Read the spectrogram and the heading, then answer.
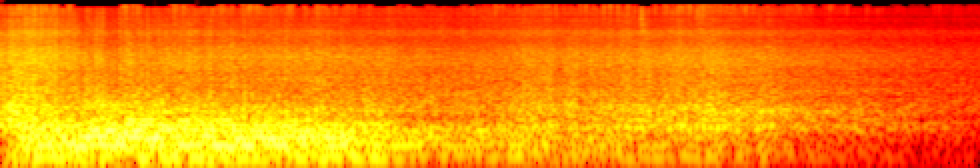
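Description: A rumbling, rolling thunder effect made live by hand with a balloon full of BBs for an audio theater play, loud and deep at first, then gradually fading over several seconds, with no talking.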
